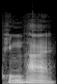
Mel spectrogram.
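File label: "ping2tai2", Mandarin Chinese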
